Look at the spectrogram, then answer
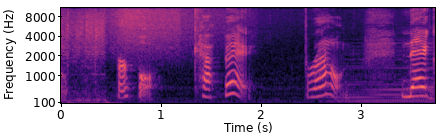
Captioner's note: speaking in Spanish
